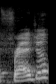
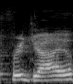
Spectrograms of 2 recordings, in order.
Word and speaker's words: fragile: de coisas frágeis né em inglês tem duas pronúncias você pode dizer fragile things or fragile things e é isso aí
